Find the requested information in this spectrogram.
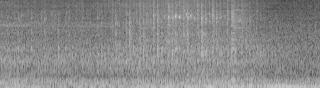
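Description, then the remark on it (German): Heavy cars bearing logos of international organisations rumble and idle as they push through the streets in front of a hospital, a steady low engine drone with some clattering and hiss of traffic noise throughout. “Vor dem Krankenhaus schieben sich schwere Autos mit den Logos der internationalen Organisationen durch die Straßen.”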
